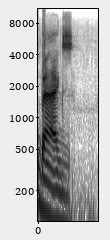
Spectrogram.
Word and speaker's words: bags: He has or she has 2 bags. Okay, 2 bags. Right. تكتب S وتنطق Z.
